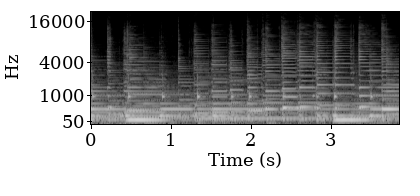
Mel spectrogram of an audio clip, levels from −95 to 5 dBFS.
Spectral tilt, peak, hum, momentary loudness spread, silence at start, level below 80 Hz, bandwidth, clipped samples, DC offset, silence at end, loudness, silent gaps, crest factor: -7 dB/octave; -10 dBFS; none; 7 LU; 0 s; -48 dBFS; 11 kHz; under 0.1%; under 0.1%; 0 s; -24 LUFS; none; 14 dB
